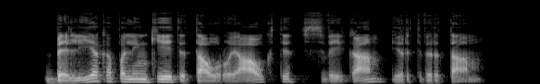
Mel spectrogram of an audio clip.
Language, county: Lithuanian, Marijampolė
